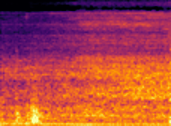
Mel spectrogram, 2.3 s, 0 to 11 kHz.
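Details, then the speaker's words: BMW E36 318ti with supercharged M44 four-cylinder, started after sitting a few months: smooth, even idle with a steady low rumble and no knocks, ticks or misses; runs and drives well. "supercharged. It actually runs, it drives great."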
